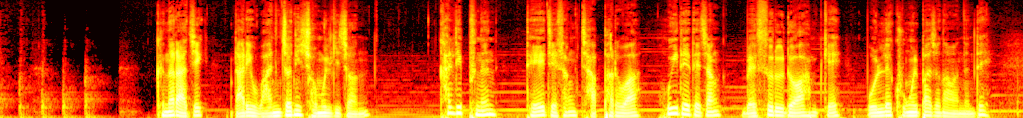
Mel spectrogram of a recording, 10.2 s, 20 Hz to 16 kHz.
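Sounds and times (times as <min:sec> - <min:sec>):
soft hollow knocks on a door from outside: 0:00.0 - 0:01.2
speech: 0:01.6 - 0:03.8, 0:04.4 - 0:10.0.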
